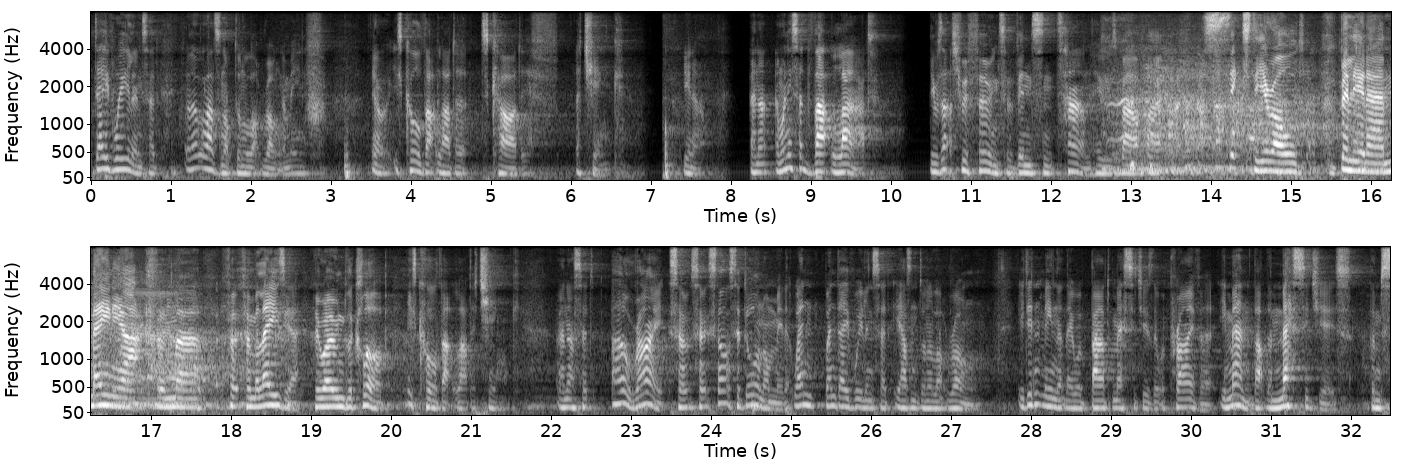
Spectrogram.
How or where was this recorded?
live audience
